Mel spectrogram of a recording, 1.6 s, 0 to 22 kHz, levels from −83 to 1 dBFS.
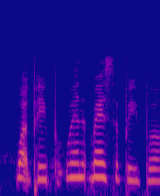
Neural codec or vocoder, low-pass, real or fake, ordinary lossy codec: codec, 16 kHz, 1 kbps, X-Codec, HuBERT features, trained on LibriSpeech; none; fake; none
